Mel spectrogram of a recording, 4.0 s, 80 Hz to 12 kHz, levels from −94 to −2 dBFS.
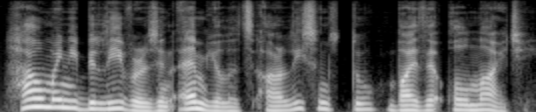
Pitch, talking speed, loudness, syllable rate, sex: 160 Hz, 165 wpm, -18 LUFS, 6.0 syllables/s, male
